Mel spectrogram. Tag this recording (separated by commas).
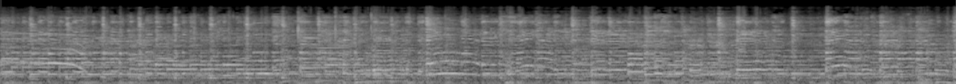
Bluegrass, Music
